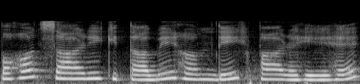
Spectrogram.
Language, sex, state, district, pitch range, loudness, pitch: Hindi, female, Assam, Kamrup Metropolitan, 225-275 Hz, -13 LUFS, 255 Hz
